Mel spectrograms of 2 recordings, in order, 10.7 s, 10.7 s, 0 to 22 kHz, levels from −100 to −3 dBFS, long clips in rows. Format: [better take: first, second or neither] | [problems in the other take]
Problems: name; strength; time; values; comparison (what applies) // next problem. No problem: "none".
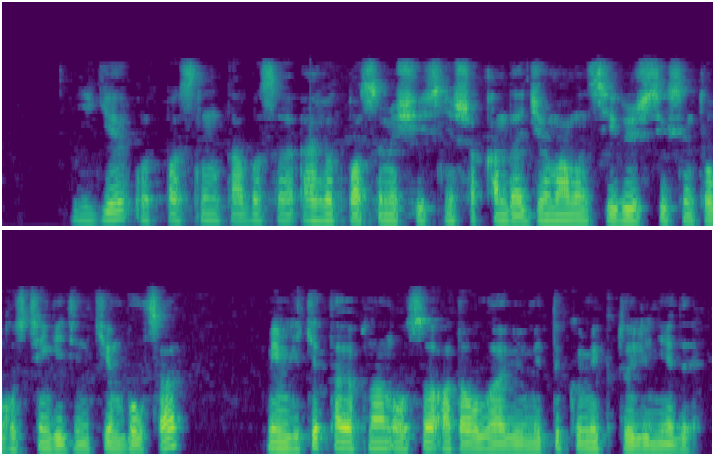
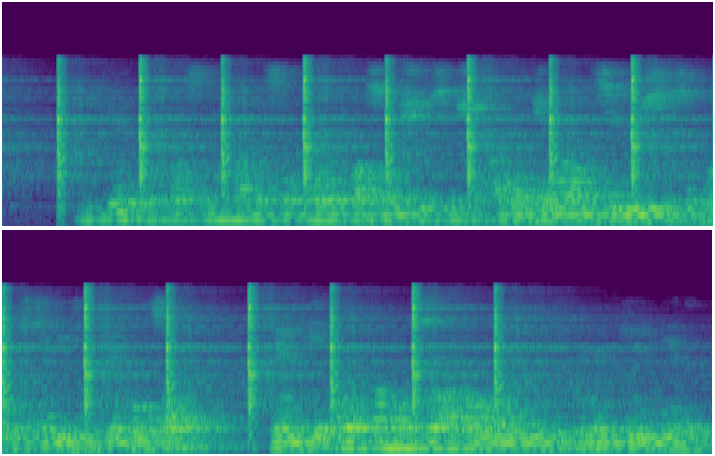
first | background sound (Tick-tock); 3 dB below the speech // room echo; dies away in 1.3 s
